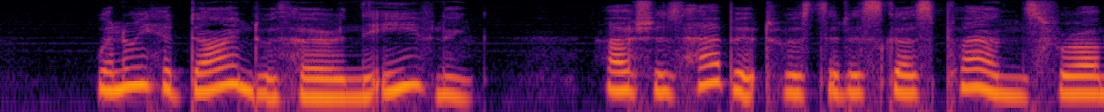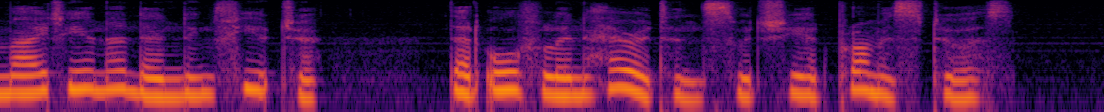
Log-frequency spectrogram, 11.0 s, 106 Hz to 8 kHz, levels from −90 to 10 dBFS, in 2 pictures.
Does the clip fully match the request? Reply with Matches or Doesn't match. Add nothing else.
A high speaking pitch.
Matches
